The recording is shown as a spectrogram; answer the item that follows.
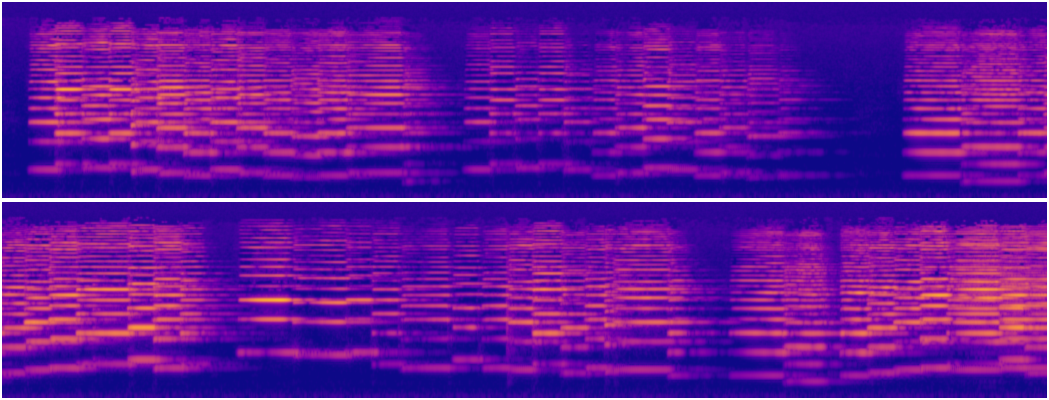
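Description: Hohner Fire melodica playing a single-line improvised melody in phrases, with short pauses between them and a full stop of about a second near the middle.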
